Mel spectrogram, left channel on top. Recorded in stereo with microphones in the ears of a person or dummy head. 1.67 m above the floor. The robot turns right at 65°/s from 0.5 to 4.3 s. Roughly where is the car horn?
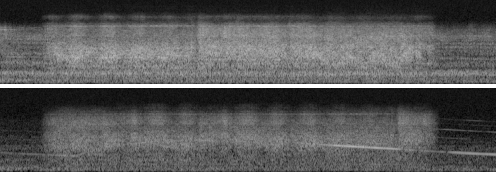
I don't hear a car horn.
